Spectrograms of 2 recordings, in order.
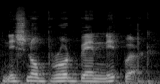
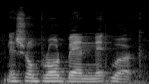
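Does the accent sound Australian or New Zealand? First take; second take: New Zealand; Australian. First: It is spoken in a New Zealand accent. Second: It is spoken in an Australian accent. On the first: The speaker calls it wrong. "was definitely New Zealand" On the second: The speaker calls it right. "That was better, wasn't it?"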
